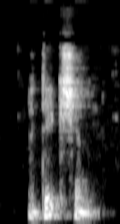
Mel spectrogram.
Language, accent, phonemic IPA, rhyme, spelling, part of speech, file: English, Southern England, /əˈdɪkˌʃən/, -ɪkʃən, addiction, noun, LL-Q1860 (eng)-addiction.wav
- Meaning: 1. A state that is characterized by compulsive drug use or compulsive engagement in rewarding behavior, despite negative consequences 2. The state of being addicted; devotion; inclination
